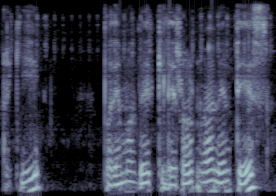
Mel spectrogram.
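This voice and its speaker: Chilean teacher going over grammar real slow, gravelly voice, repeats every example, keyboard typing behind. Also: mid-range voice, darkish tone, no echo, dull audio. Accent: Chilean Spanish. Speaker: English teacher. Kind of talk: recorded lesson explaining grammar.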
